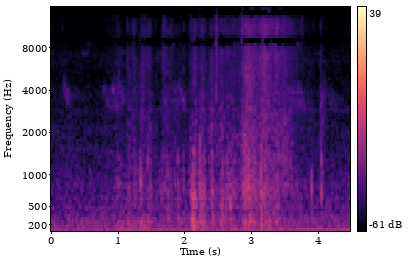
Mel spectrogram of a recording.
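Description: Hands pressing and working potting mix around a stem in a ceramic pot: soft crunching and rustling, busiest in the middle with one sharper tap, over a steady low hum.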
